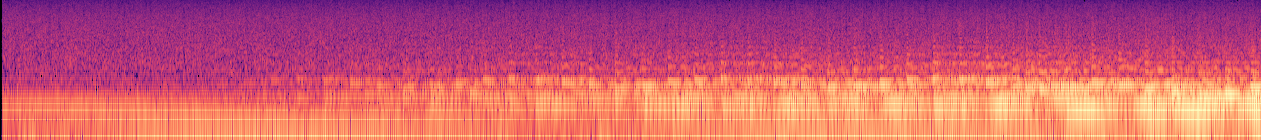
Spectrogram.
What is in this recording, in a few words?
bee symphony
